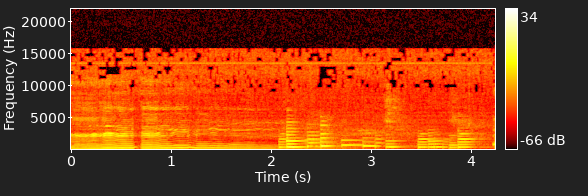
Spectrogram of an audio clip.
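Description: A man singing long, drawn-out notes with a wavering vibrato into a microphone, a gospel-style melismatic run, over soft instrumental accompaniment.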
